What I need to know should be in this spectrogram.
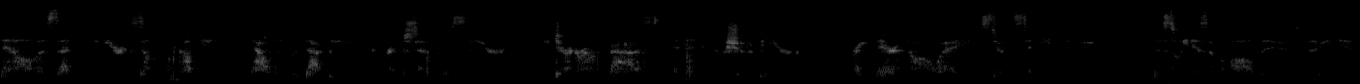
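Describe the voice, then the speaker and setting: Whispering at a moderate pace, a woman's voice swings widely in loudness. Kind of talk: children's book reading. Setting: close-up ASMR video.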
